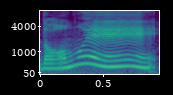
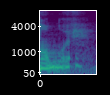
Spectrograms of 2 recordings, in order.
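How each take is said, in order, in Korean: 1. 가볍고 놀리는 듯한, 장난스럽게 투정하는 느낌이에요. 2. 정말 속상하고 화난 느낌이에요. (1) "이렇게 말하면 장난스럽게 투정하는 느낌" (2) "이렇게 말하면 정말 서운하거나 화난 느낌"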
